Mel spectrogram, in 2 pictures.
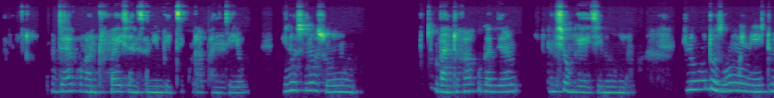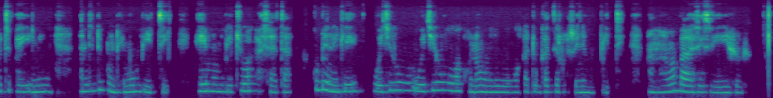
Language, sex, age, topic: Ndau, female, 25-35, health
